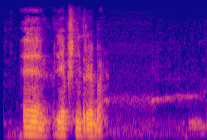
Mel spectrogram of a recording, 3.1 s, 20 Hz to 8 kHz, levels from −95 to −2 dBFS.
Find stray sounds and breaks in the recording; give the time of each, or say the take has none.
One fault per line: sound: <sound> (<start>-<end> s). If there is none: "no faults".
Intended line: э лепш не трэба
no faults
